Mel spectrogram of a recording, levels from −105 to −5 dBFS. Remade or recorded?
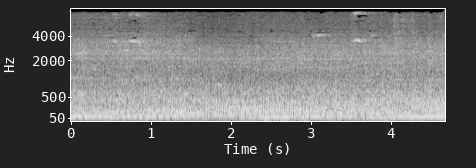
remade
